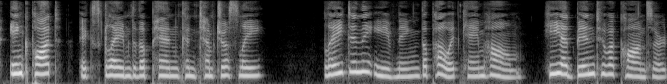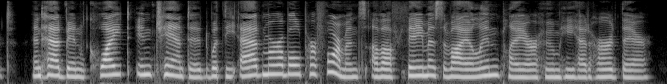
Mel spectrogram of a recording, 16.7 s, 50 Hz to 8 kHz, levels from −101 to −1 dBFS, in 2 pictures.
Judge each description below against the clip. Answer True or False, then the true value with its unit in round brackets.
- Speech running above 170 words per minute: False (135 wpm)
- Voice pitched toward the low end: False (255 Hz)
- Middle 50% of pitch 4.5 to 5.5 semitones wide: False (3.8 semitones)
